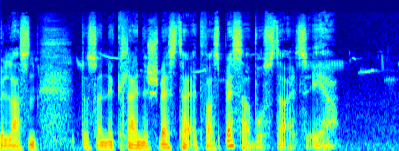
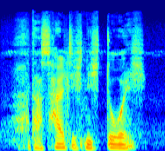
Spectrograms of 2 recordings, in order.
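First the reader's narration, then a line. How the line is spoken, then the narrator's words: Groaning. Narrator (German): stöhnte Sinan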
